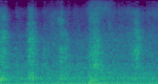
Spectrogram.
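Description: Quiet room with a low steady hum and two faint crunches of tortilla chips, about half a second and a second and a half in.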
